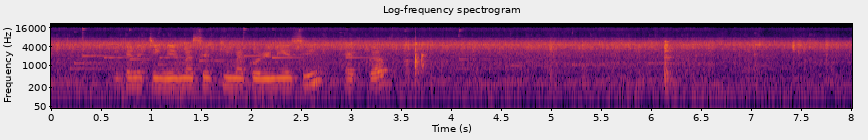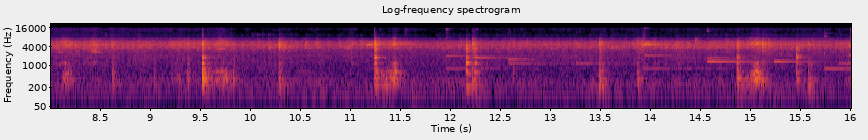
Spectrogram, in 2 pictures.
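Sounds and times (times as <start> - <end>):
food sizzling in oil: 0.0 - 16.0
wooden spoon scraping metal pan: 9.3 - 9.9, 14.9 - 15.2.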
